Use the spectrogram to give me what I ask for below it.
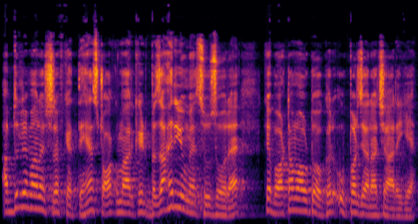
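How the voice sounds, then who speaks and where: A man with a Pakistani Urdu accent, co-hosting a talk show and briskly reading out listener messages. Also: mid-range voice, lively intonation, dark tone. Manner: brisk, reads questions aloud, short interjections. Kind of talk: casual talk-show chat.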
